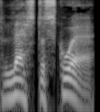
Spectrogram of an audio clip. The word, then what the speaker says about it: Leicester Square: Leicester Square, pronounced Leicester Square, is in London's West End.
